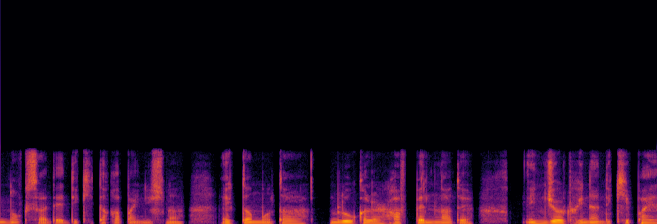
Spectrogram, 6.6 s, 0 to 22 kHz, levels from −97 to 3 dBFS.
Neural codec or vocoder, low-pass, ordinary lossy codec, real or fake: none; 7.2 kHz; none; real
